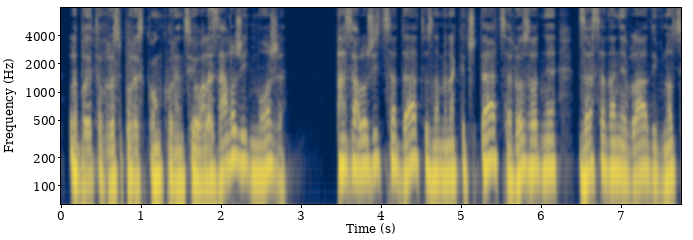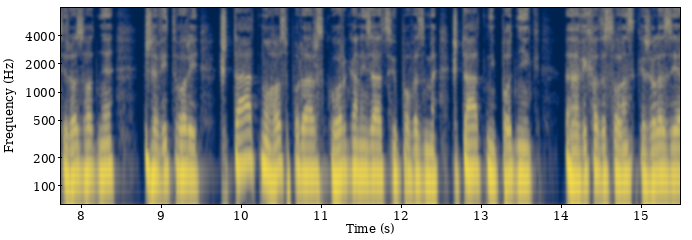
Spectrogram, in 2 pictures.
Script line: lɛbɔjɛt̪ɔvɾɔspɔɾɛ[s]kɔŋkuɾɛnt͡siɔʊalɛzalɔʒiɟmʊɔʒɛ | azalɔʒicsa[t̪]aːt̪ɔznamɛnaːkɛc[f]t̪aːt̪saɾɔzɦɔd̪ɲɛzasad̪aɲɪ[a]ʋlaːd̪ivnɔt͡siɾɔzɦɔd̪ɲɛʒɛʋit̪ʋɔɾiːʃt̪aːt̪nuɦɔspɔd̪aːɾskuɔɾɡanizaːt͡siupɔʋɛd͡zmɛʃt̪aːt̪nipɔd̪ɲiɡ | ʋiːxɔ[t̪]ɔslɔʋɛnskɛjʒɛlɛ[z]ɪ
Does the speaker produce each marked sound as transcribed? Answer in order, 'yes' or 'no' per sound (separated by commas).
yes, no, no, no, no, yes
